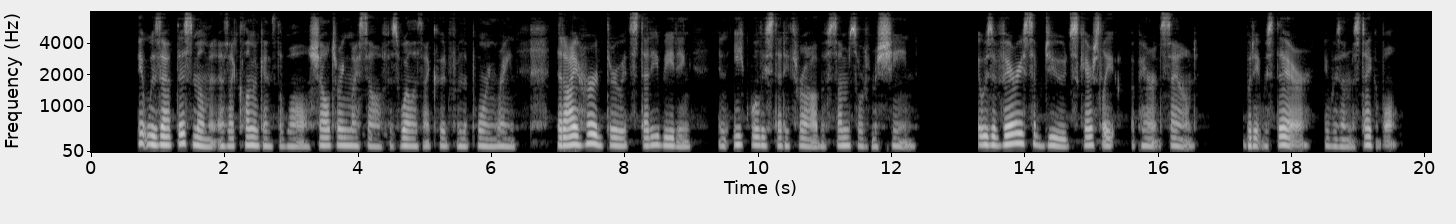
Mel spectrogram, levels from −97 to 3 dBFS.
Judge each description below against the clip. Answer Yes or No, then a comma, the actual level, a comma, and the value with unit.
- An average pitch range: No, narrow, 2.3 semitones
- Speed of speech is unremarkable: Yes, average, 160 wpm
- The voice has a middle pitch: Yes, medium, 165 Hz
